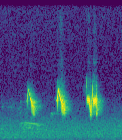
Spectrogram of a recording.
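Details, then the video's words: Common reed bunting singing a short, high, bright phrase: two separate descending chips about two-thirds of a second apart, ending in a quick doubled note, over faint steady hiss. "Голоса птиц Как поёт Тростниковая овсянка (Emberiza schoeniclus)"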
